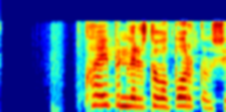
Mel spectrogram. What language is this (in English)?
Icelandic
